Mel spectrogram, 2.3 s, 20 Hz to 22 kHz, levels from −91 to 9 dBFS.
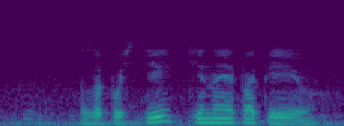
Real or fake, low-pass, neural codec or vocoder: real; 7.2 kHz; none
